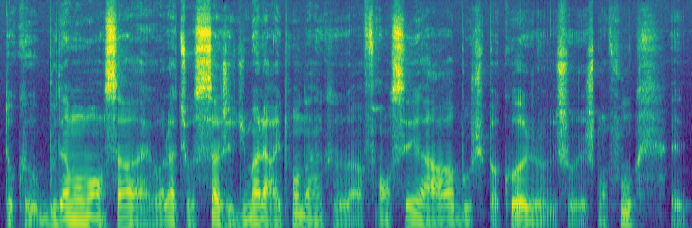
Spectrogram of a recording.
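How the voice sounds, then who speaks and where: A man's voice: sits low, animated, fairly quick, mellow. A man from France, a business coach, talking casually to camera in a rambling, blunt way with many fillers and restarts.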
